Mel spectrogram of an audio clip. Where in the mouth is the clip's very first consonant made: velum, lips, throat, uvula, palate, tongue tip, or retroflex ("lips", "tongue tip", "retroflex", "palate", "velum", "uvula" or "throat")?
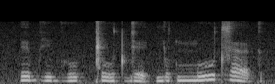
lips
